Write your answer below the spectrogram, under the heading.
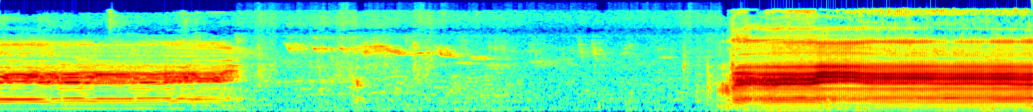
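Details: A buffalo calf in a village gives two long, loud, nasal bawls separated by a few seconds of near quiet.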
